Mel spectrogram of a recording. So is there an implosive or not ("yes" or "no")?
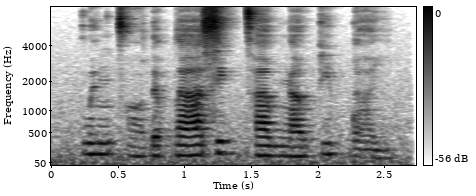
yes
